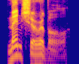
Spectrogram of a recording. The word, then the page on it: mensurable: British English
